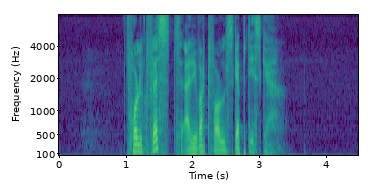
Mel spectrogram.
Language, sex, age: Norwegian, male, 43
